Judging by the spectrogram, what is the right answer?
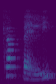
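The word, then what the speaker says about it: cappelli: quer dizer chapéus tá percebam como a diferença na ênfase da pronúncia muda totalmente o significado então Capele quer dizer cabelo e Capelli quer dizer chapéus ok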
